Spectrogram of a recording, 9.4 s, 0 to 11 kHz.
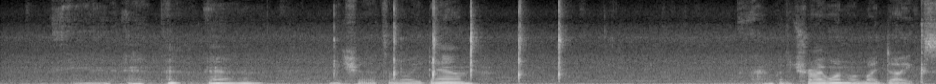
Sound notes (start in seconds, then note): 0.5 happy humming; 3.8 tapping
